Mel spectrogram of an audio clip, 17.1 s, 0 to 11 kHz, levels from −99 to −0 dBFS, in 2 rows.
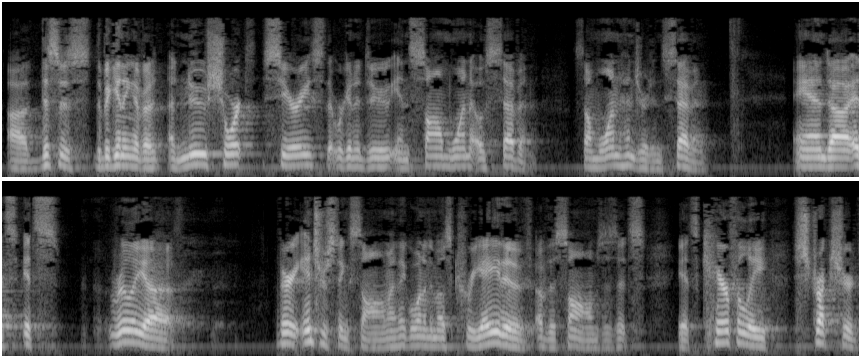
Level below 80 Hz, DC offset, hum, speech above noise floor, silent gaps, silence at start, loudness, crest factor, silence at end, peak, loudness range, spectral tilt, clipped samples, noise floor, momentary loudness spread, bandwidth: -68 dBFS; under 0.1%; none; 42 dB; none; 0.05 s; -28 LUFS; 22 dB; 0 s; -6 dBFS; 6 LU; -5 dB/octave; under 0.1%; -69 dBFS; 14 LU; 8.8 kHz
